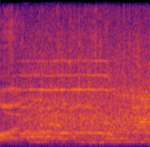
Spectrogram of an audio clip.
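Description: A young man shouts triumphantly.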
